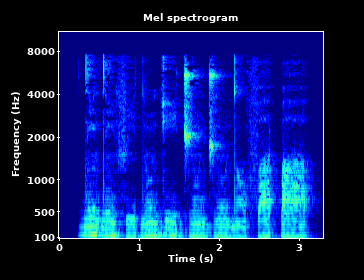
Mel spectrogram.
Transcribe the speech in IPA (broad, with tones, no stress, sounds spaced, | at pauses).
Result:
d ĩ˦ d ĩ˦˨ f i˨ d ũ˨˦ ɡ i˦˨ d͡ʒ ũ˧ d͡ʒ ũ˨ d ɔ̃˨ f a˨˦ k͡p a˦˨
